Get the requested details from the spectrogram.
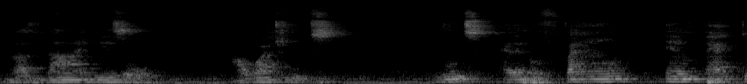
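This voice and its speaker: Slow, emphatic man in an echoey room. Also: medium pitch. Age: 50s. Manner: emphatic and repetitive, stressing key phrases. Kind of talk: personal storytelling in conversation. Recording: echoey room, distant mic, faint background noise.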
